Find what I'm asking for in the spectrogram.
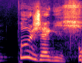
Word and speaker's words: pojagi: Oui, alors vous le dites bien déjà. Alors c'est vrai que le pojagi, euh, je l'ai découvert à travers un livre donc, sur lequel était écrit pojagi. P-O-J-A-G-I, ce qui n'est pas du tout notre prononciation habituelle.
